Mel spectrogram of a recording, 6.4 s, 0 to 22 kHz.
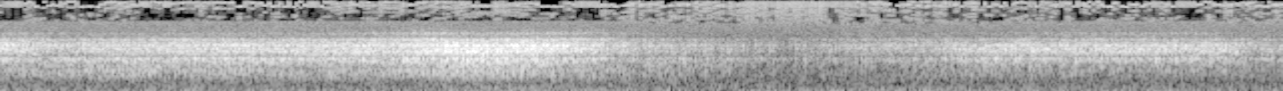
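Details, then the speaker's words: Mohawk Model 1240 five-tube radio operated with the AVC capacitor removed: hissing rasping roar swelling and fading, swooshing while tuning, no stations received; open-circuited grid sound from missing AVC capacitor. "interesting sound there that sounds like an open circuited grid um oh it also sounds like my hand is on the chassis but it still has that open circuit grid sound to it"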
